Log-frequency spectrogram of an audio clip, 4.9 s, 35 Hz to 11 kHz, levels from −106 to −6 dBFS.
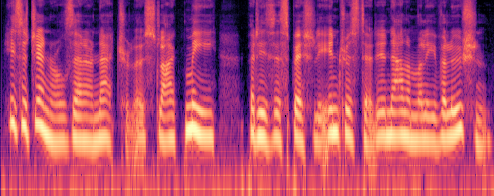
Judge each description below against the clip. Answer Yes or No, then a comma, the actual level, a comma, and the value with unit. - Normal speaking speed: Yes, average, 170 wpm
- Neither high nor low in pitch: No, high, 200 Hz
